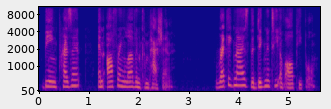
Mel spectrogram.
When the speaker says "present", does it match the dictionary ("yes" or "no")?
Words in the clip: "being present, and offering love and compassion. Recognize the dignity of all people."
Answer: yes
